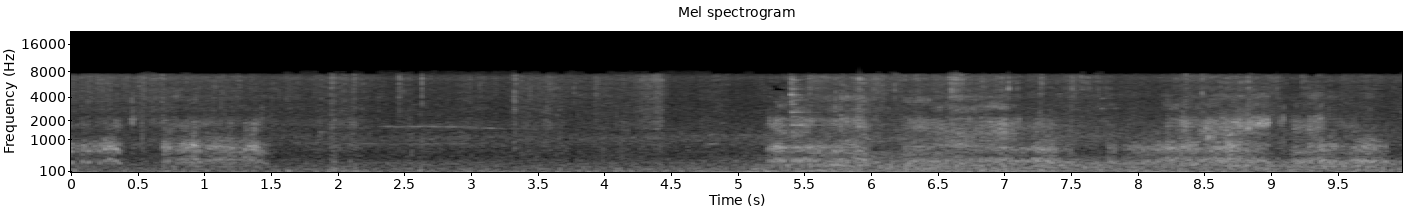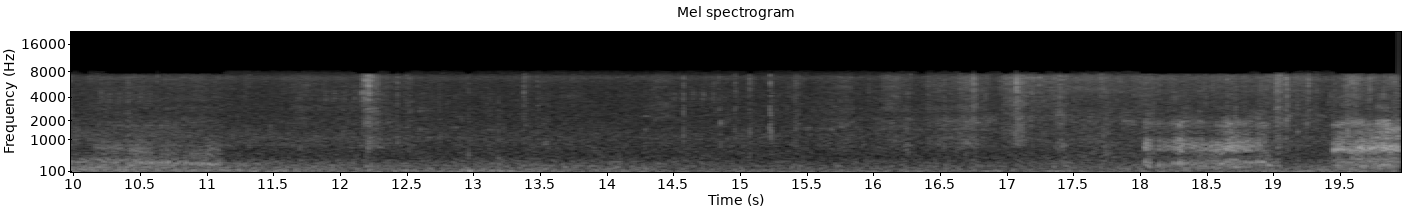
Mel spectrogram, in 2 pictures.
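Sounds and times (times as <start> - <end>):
puppies play-growling: 0.0 - 2.2, 5.1 - 11.3, 16.4 - 19.9.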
